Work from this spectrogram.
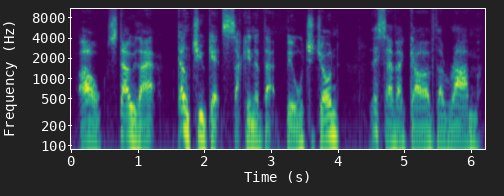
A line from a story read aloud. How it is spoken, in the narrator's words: the voice of Hans exclaimed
